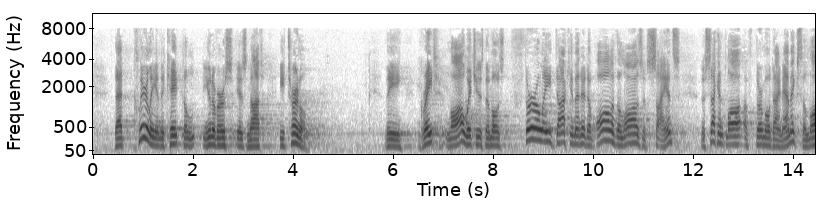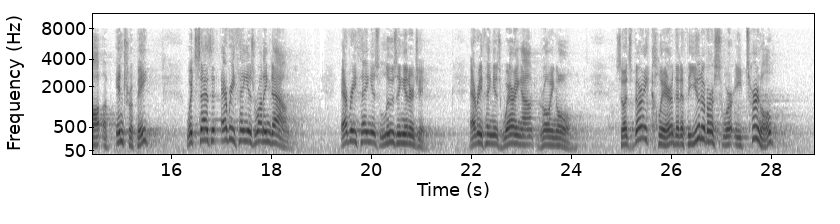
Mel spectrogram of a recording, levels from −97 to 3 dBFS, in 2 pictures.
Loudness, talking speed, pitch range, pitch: -27 LUFS, 125 wpm, 130-185 Hz, 150 Hz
